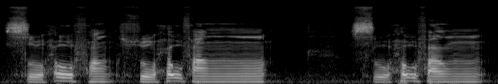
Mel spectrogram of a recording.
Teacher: हा और फा को पतला अदा करना पड़ेगा और तनवीन भी अच्छी तरह अदा होगी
